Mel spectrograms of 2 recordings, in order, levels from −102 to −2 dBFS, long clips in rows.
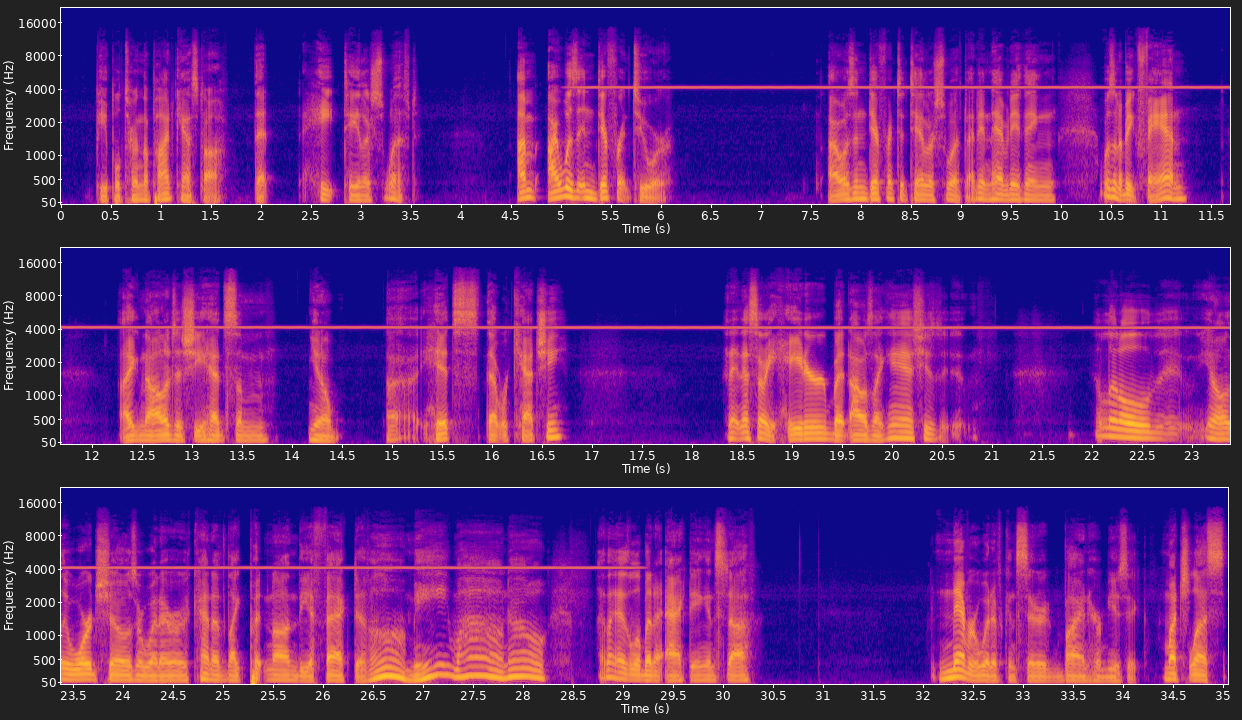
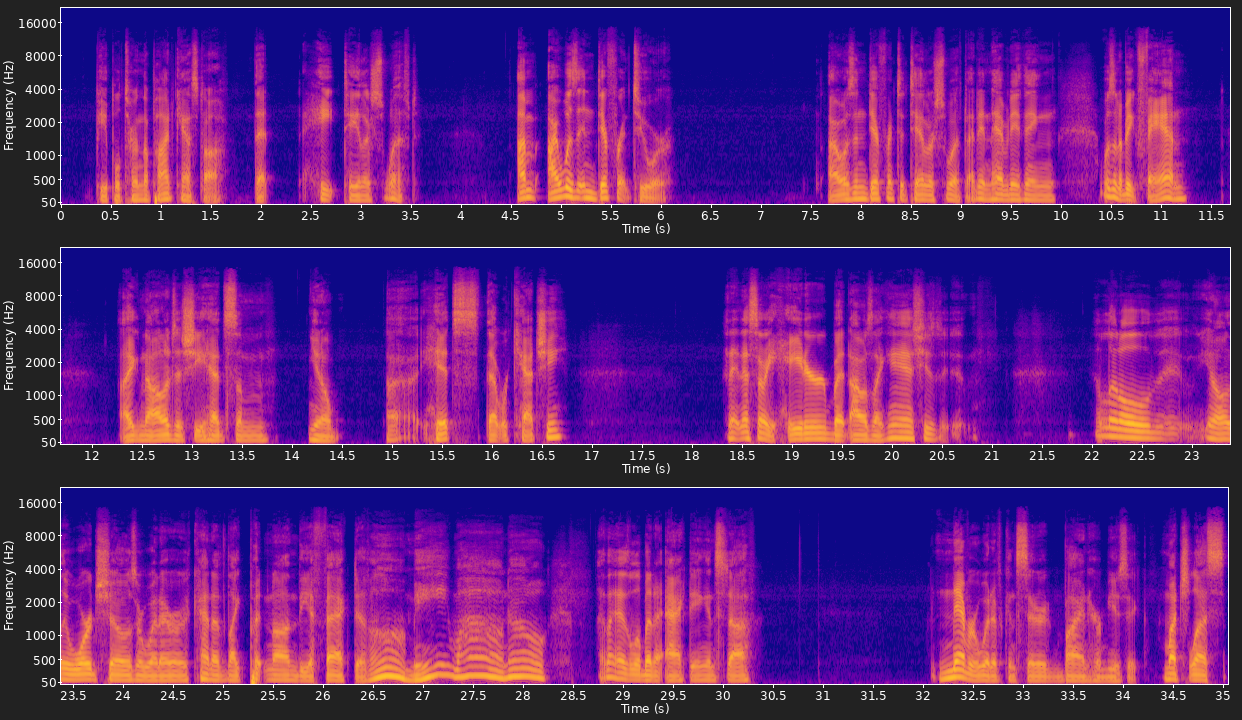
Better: second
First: high-pitched whine; noticeable; from 5 to 29 s; 4 kHz, 15 dB below the speech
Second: none

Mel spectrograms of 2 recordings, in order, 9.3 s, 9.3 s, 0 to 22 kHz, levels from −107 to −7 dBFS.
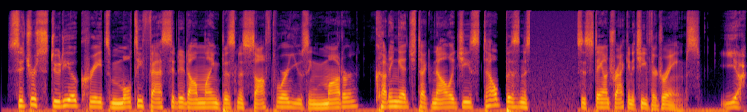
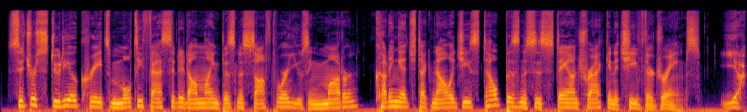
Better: second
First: audio freezing; at 6.5 s for 0.5 s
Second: none

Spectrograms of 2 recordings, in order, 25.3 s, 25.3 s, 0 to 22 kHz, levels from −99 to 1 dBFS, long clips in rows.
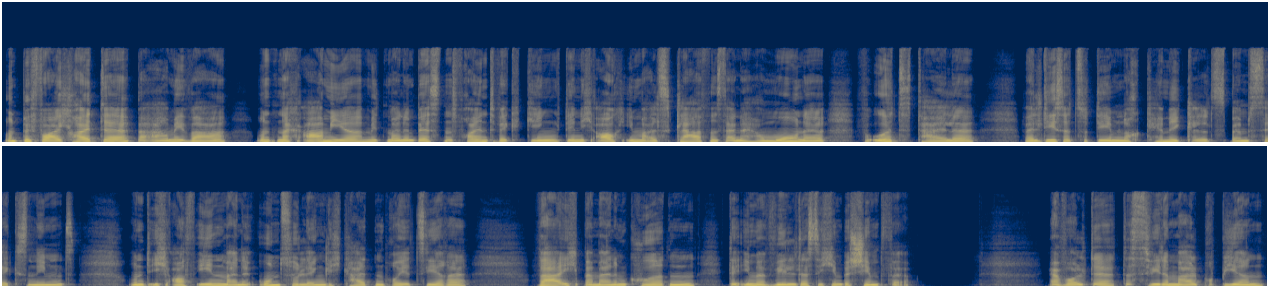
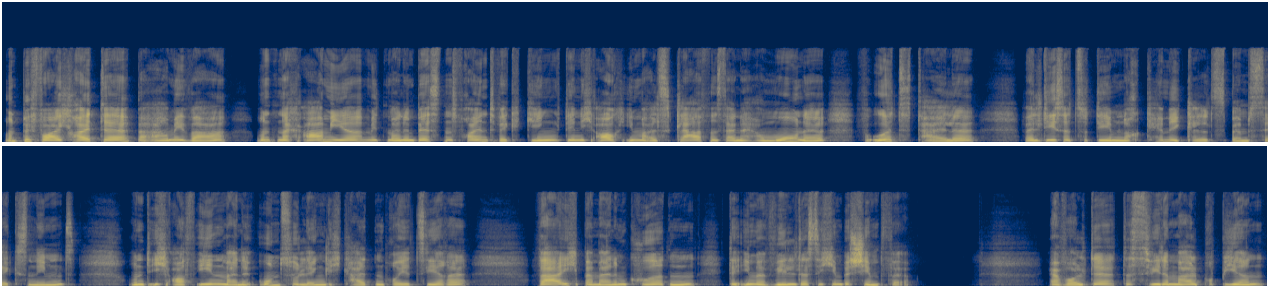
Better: first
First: none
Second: thin; somewhat; fading below 300 Hz

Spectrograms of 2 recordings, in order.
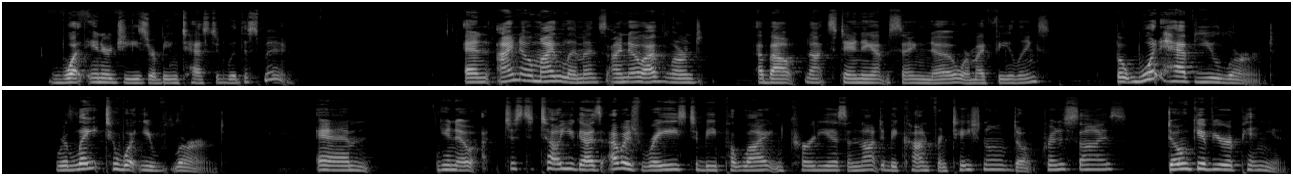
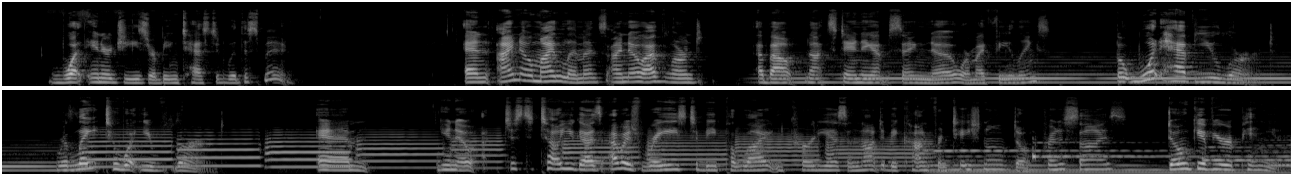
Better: first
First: none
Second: background music; loud; from 7.5 s on; 7 dB below the speech

